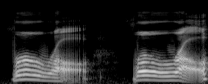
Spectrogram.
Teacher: in American English we have that very American r. So the word has two of them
